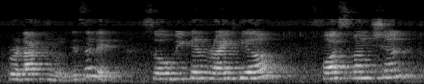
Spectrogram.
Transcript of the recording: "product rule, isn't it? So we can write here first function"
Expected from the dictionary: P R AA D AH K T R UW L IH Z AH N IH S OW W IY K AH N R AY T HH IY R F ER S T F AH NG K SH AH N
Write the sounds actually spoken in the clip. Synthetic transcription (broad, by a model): P R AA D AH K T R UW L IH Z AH L IH S OW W IY K AH N R AY T HH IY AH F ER S T F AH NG K SH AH N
